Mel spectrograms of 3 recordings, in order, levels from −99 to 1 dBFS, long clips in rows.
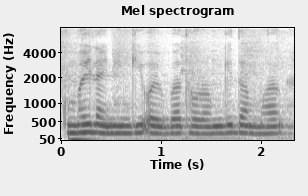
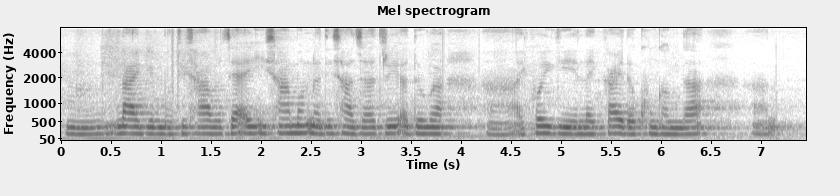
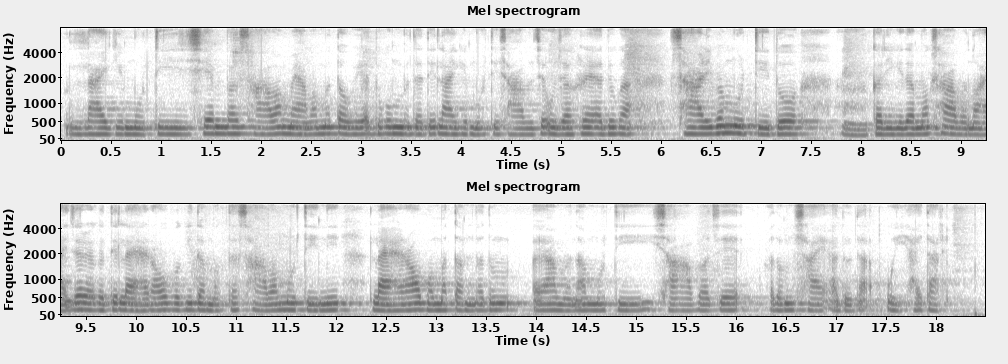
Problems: background sounds at intervals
